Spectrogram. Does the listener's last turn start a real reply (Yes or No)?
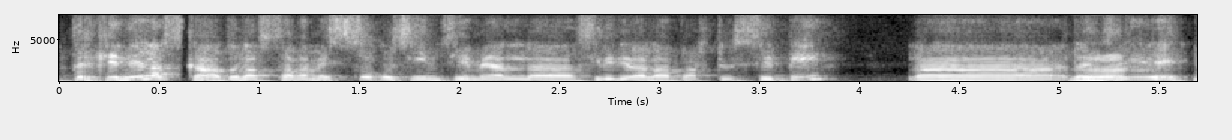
No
